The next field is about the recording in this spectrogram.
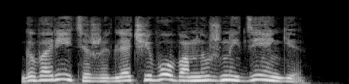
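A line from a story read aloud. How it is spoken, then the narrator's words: Moaning. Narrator (Russian): простонал Кашперов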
